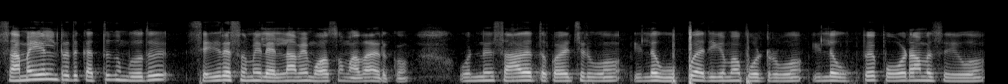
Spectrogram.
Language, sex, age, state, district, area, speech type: Tamil, female, 60+, Tamil Nadu, Nagapattinam, rural, spontaneous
